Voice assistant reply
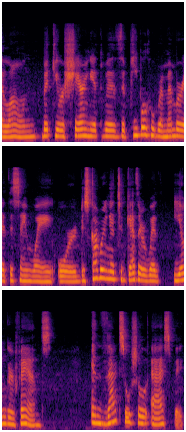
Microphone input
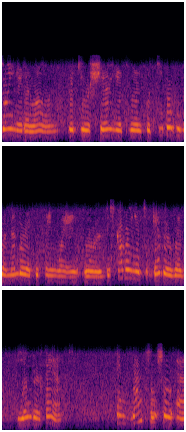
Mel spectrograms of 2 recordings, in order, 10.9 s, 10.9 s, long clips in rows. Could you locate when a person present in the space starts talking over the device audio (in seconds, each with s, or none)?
none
